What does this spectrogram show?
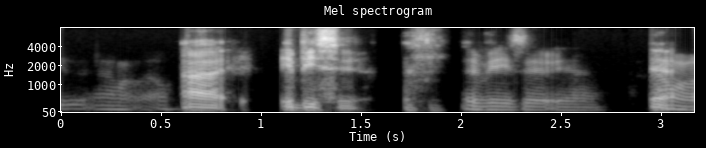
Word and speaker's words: Ebisu: Just Ibisu circuit. Yeah, No, like some people put T's in there too, like Ibitsu. I'm like, well, there's no T, bro. Or Ebis. It's like, no, you pronounce the U.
